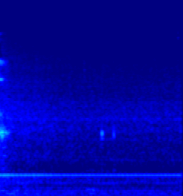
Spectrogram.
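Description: Faint steady hum at a single pitch over quiet room tone, a constant background tone that does not change.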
